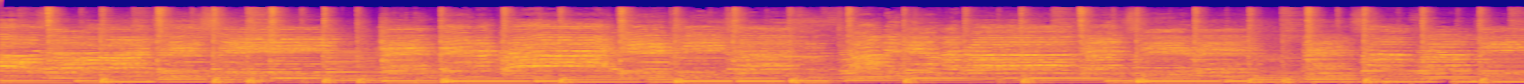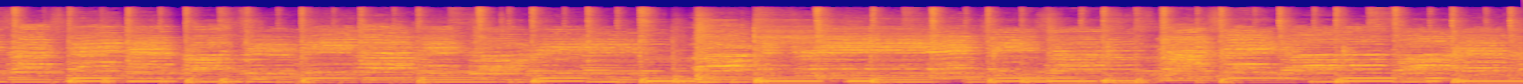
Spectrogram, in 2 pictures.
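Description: Two young girls singing a gospel song together, backed by a live band: drum kit keeping a steady beat and an electric bass playing a moving bass line under the voices.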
